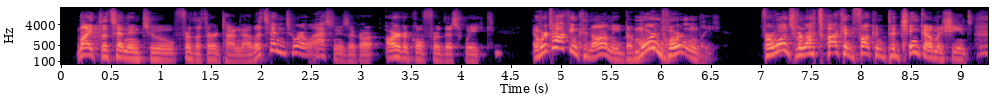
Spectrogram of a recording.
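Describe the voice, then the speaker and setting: Talking at a very fast pace, a man uses an animated tone with very wide pitch swings and vocal fry. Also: fairly high pitch for a man. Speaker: gaming podcast host. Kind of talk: casual chat. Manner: loud.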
